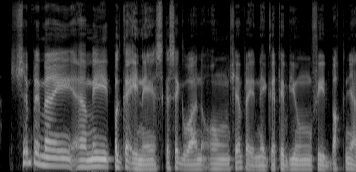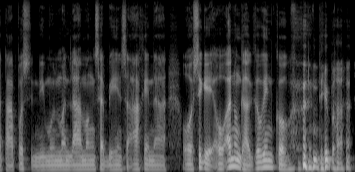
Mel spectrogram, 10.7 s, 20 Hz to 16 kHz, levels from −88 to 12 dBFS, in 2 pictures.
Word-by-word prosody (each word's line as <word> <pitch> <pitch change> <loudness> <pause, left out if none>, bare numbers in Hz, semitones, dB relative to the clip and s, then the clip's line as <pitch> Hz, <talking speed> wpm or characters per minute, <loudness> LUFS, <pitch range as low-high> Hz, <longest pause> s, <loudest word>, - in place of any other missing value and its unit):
Siyempre 230 -2 -2
may, 165 -3 +2
ah, 145 -1 +1
may 150 0 +4
pagkainis 100 -8 0
kasi 115 +1 -3
gawa 95 -2 -1
noong, 100 0 -4
siyempre 120 -8 -2
negative 85 +3 -3 0.2
yung 95 0 -2
feedback 100 +2 -4
nya, 100 -5 -3
tapos 100 +5 -4
hindi 85 0 -5
mo 90 - -2
man 90 0 -2
lamang 90 +1 -1
sabihin 90 0 -3
sa 100 +3 -3
akin 95 -2 -4
na, 90 - -5 0.3
"Oh, 100 -1 -2
sige 115 +2 +3
o 105 - +2
anong 150 0 +7 0.2
gagawin 125 +10 +2
ko", 95 -8 0 0.4
'di 150 - +4
ba. 110 -2 -4
100 Hz, 170 wpm, -26 LUFS, 90-130 Hz, 0.4 s, anong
